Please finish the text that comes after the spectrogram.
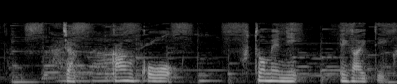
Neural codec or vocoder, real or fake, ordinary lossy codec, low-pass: none; real; none; 7.2 kHz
